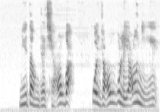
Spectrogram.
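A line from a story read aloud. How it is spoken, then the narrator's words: Old man shouting. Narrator (Chinese): 老爷爷喊着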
